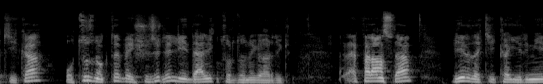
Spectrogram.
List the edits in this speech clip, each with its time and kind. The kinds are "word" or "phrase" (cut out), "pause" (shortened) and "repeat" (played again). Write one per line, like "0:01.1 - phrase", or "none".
0:01.6 - word
0:02.2 - word
0:03.9 - word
